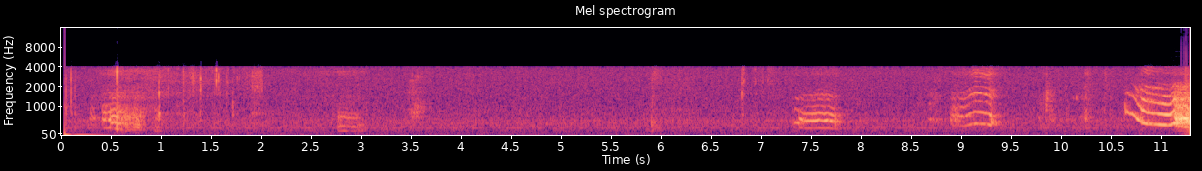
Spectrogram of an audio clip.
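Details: A pet dog whining, described as mild: mostly quiet, then short high wavering whines near the end, each bending up and down, with a louder drawn-out whine rising at the close.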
